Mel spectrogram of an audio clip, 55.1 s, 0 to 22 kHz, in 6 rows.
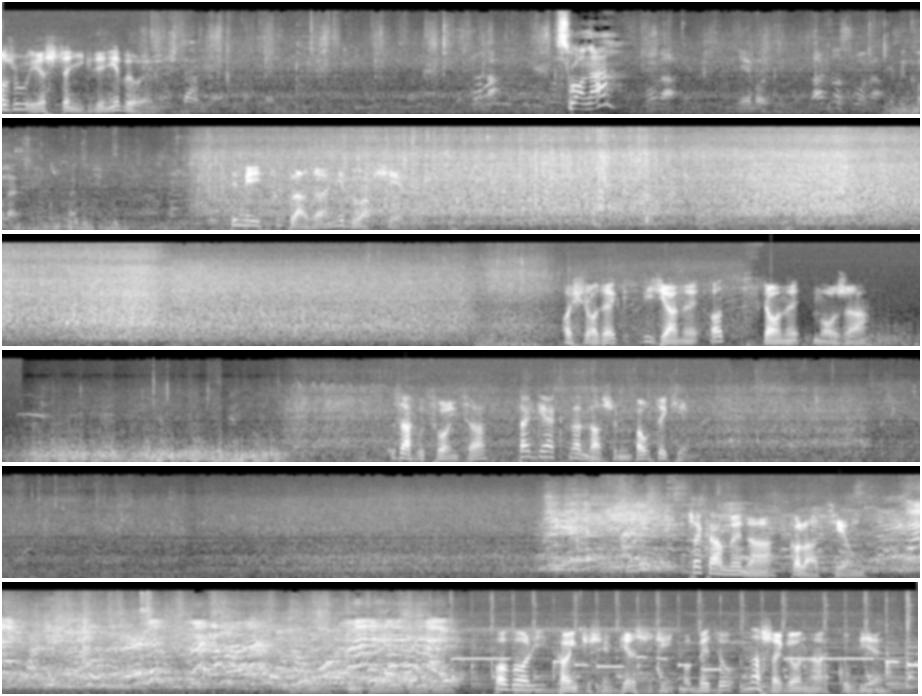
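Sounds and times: wind rumbling on microphone: 8.8 - 11.5, 26.4 - 31.4
surf washing over rocks: 10.4 - 51.0.

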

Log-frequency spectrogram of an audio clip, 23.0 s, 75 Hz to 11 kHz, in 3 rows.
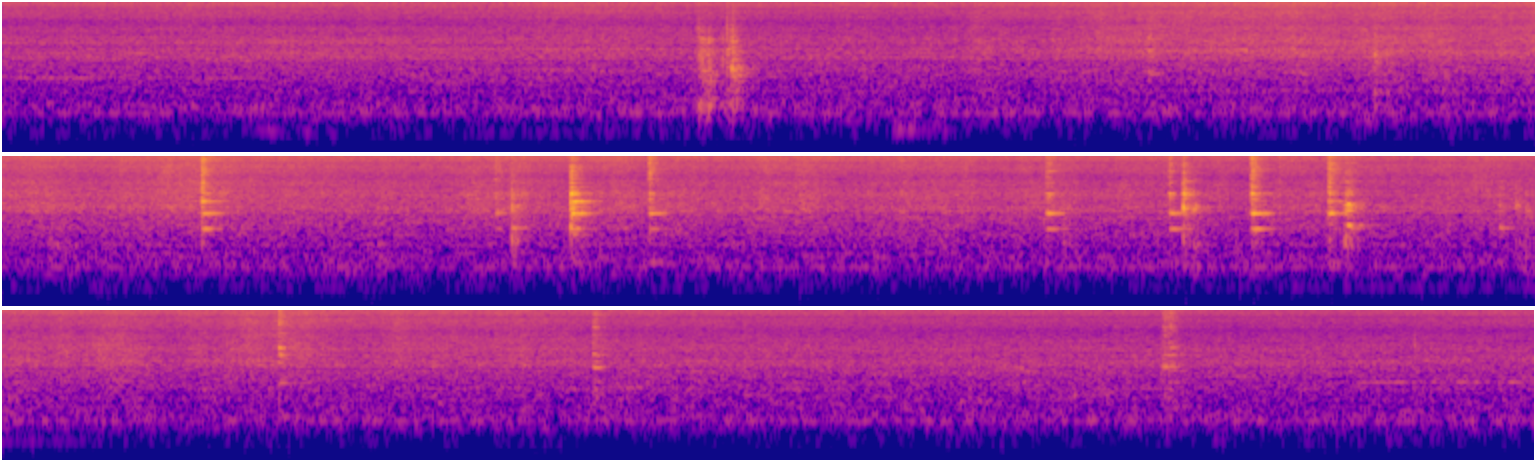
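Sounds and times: onions frying sizzle: 0.0 - 22.9
spatula clinking against pot: 10.1 - 11.1, 12.9 - 14.5.

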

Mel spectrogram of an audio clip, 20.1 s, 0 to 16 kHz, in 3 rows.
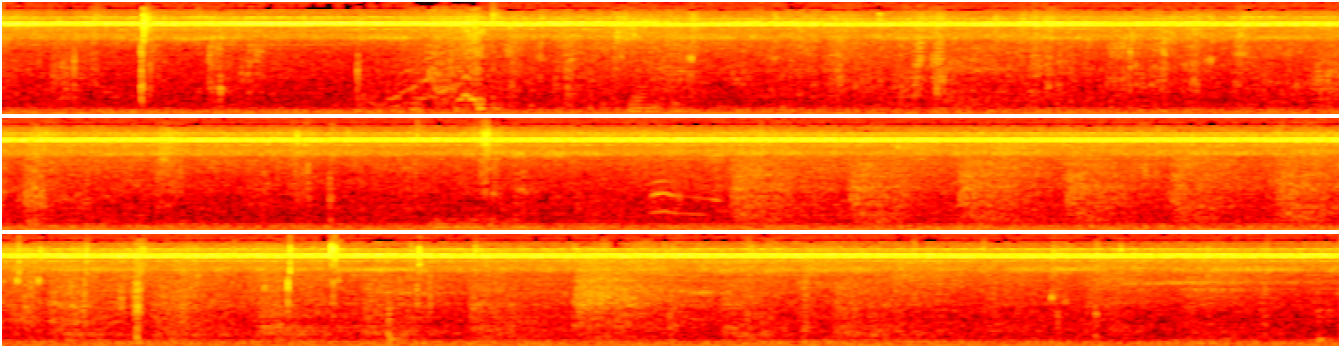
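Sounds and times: high insect drone: 0.0 - 20.0
faint chirp: 16.3 - 20.0.

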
